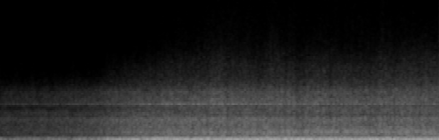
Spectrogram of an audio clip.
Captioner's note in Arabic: هدير الطائرة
